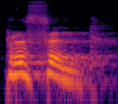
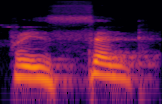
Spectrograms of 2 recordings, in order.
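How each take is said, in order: First: It is pronounced as the noun form. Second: It is pronounced as the verb form. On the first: It names a thing. "As a noun, first as a noun" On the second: It names an action. "as verbs"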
